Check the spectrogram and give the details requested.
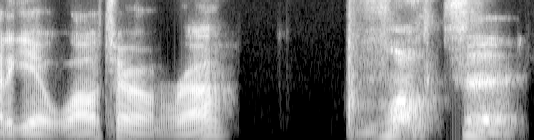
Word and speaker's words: Walter: Walter, that's how you say his name.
